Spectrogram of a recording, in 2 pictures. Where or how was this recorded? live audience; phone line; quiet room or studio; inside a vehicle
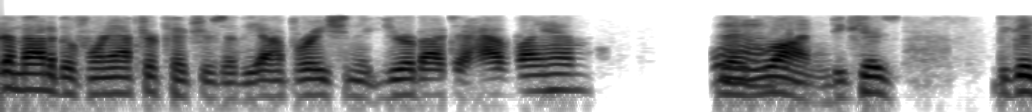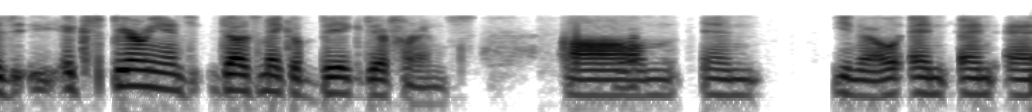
phone line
